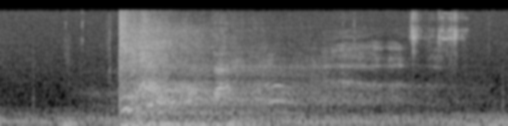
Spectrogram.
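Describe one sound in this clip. A magical blast bursts with a loud whoosh.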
